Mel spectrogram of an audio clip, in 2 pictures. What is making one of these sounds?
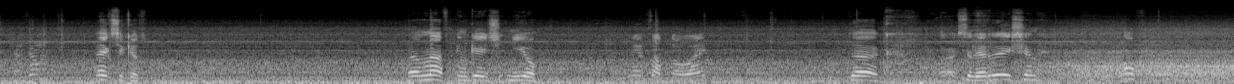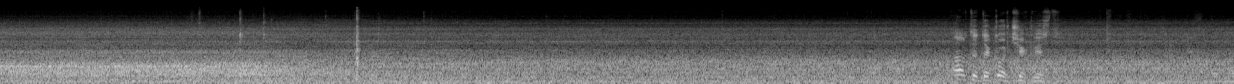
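Aircraft engines and rushing air roar steadily.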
